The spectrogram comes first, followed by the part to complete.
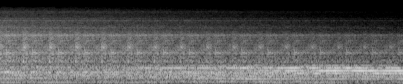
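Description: Breakdown in a gritty drum and bass track without the beat: a sustained synth drone of several held tones over a soft tick repeating about four times a second, with a higher held tone growing louder near the end.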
